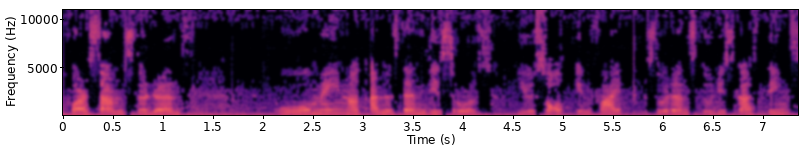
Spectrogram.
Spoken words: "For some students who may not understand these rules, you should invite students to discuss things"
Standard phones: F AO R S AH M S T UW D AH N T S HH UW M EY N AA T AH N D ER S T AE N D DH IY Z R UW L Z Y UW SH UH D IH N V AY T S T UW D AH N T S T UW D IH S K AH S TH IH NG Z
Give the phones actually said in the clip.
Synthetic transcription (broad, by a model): F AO R S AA M S T UW D AH N T S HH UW M EY N AA T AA N D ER S T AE N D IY S R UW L S Y UW S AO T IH N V AY T S T UW D AH N T S T UW D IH S K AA S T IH NG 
